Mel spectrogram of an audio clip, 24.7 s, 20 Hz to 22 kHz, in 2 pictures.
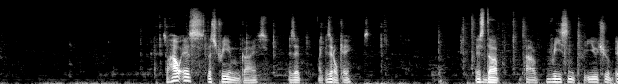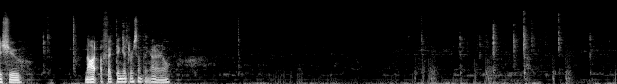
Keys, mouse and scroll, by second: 3.9 ctrl+Tab, 4.8 ctrl+Tab, 5.3 ctrl+click, 6.2-7.7 ctrl+shift+middle drag, 7.8 shift+middle click, 9.9 Home, 11.6-13.6 ctrl+middle drag, 17.5-20.6 drag, 20.8-24.7 typing, 21.7 click, 23.2 click, 24.5 click.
